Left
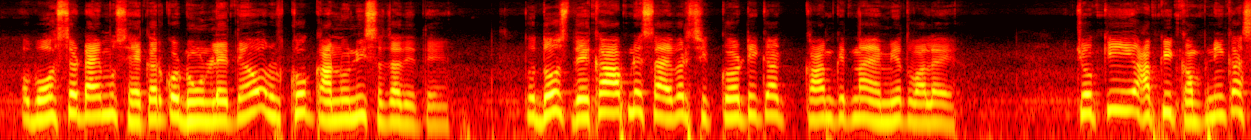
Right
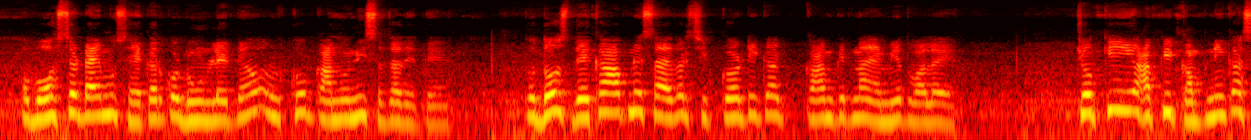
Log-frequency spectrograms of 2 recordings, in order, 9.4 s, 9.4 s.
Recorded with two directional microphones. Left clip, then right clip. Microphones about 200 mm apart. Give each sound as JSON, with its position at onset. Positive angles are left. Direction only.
{"t": 0.3, "sound": "speech", "side_deg": 40}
